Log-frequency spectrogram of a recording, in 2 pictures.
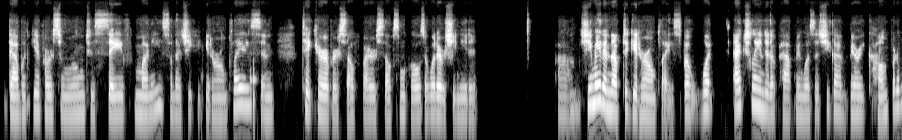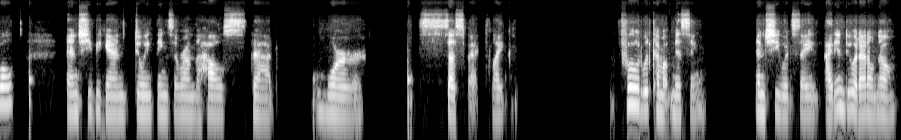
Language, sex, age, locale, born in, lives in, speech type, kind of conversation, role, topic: English, female, 55-59, en-US, United States, United States, conversation, advice, user, How can I address a close friend's betrayal and decide whether to repair the friendship?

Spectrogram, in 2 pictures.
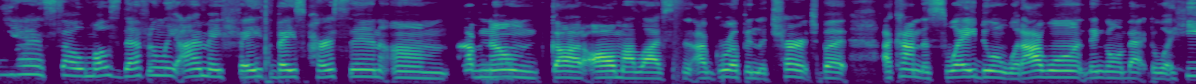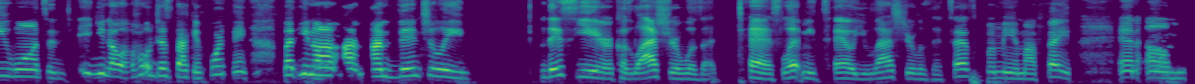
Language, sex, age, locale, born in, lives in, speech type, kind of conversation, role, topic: English, female, 20-24, en-US, United States, United States, conversation, unstructured, none, What small habit really changed your daily routine?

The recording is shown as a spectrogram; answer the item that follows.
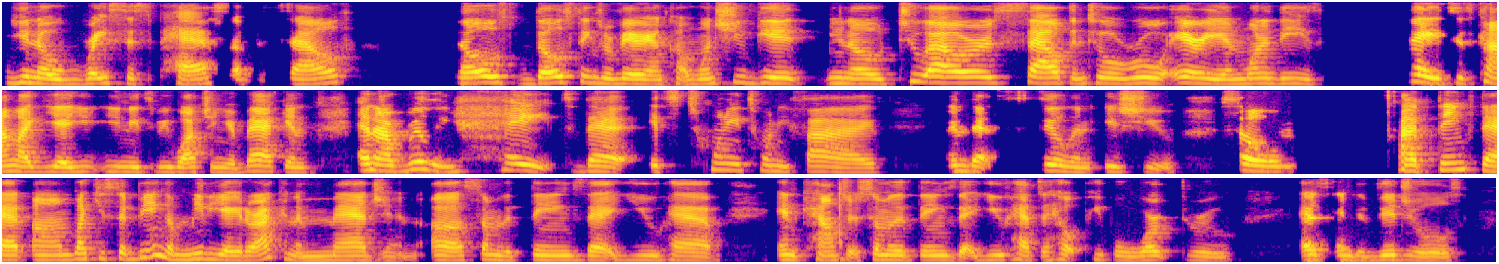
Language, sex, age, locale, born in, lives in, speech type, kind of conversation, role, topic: English, female, 35-39, en-US, United States, United States, conversation, podcast, guest, What helps people build stronger connections across different cultures and experiences?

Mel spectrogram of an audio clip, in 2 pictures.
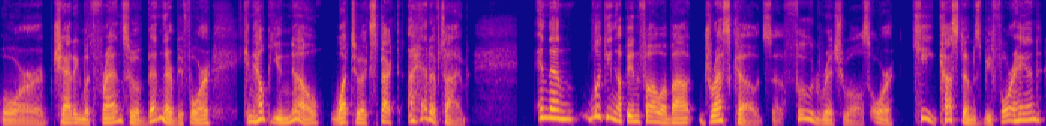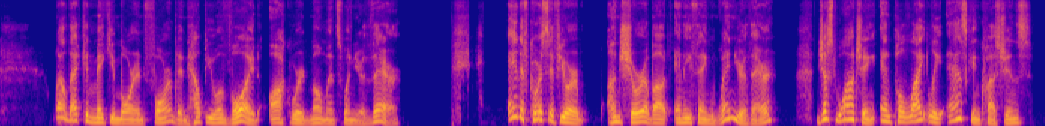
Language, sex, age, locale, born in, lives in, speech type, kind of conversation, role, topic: English, male, 50-54, en-US, United States, United States, read, expert-assistant, expert, How do festivals contribute to cultural exchange?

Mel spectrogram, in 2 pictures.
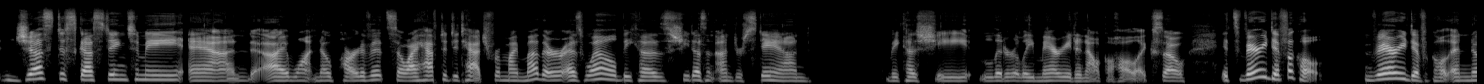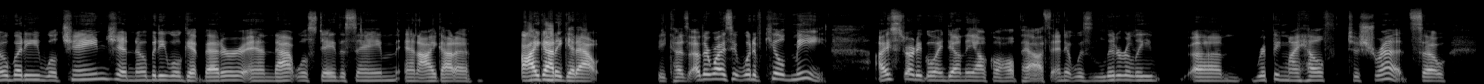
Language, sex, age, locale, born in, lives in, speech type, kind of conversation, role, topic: English, female, 60-64, en-US, United States, United States, conversation, unstructured, none, Why is it important to forgive someone?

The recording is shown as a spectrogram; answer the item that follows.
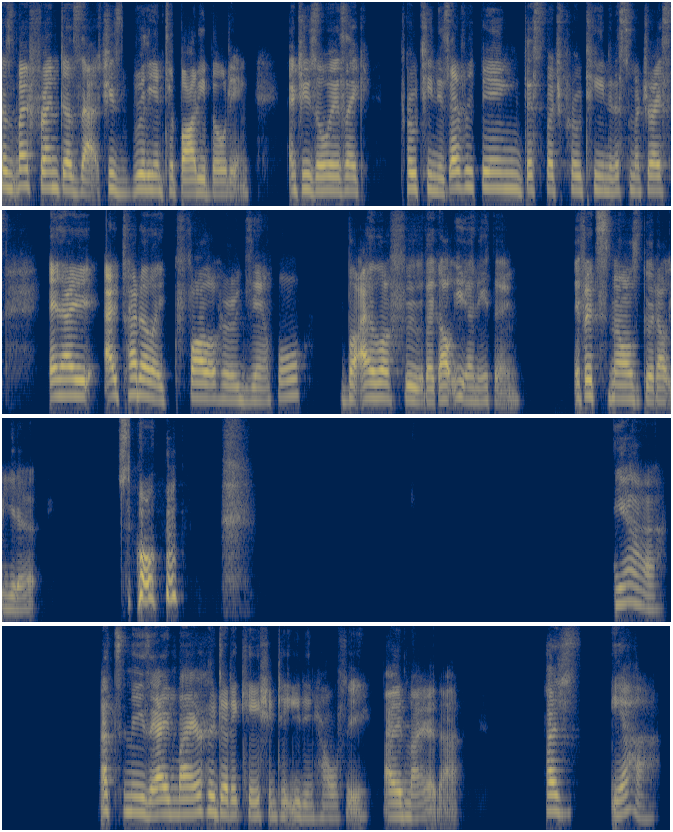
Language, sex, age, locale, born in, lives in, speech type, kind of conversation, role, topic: English, female, 25-29, en-US, United States, United States, conversation, podcast, host, How does sharing a homemade meal bring people together?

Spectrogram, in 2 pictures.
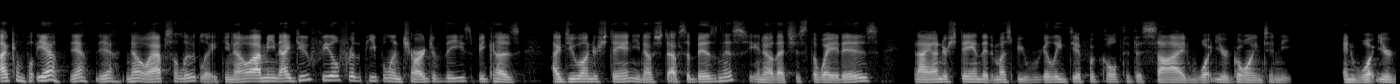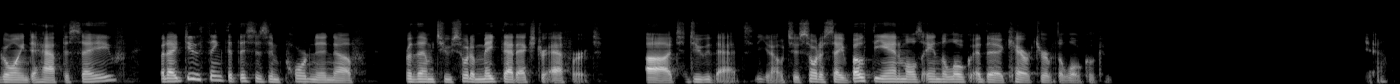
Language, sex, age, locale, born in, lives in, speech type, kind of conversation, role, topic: English, male, 20-24, en-US, United States, United States, conversation, unstructured, none, How does deforestation affect animals and people?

